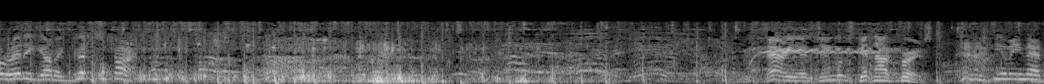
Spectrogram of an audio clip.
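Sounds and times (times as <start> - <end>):
speech: 0.0 - 5.3, 7.7 - 10.4
stagecoach rumbling and rattling: 0.0 - 6.2
galloping hooves of a horse-drawn stagecoach on a street: 0.0 - 10.4.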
